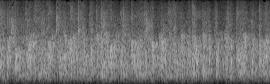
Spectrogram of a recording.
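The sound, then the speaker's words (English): A crowd applauds the candidates steadily, a dense wash of many hands clapping at a constant, fairly loud level without pause, with no voices rising above it. “Another round of applause for our candidates.”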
